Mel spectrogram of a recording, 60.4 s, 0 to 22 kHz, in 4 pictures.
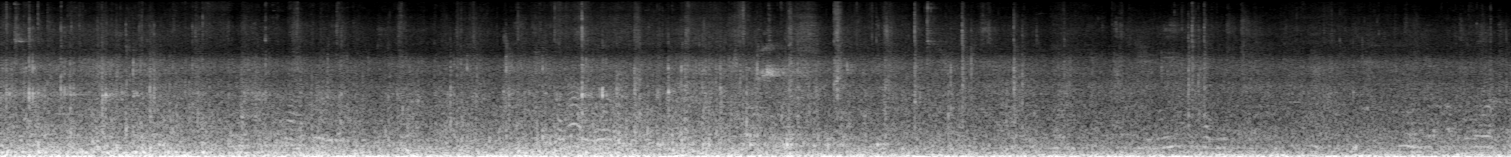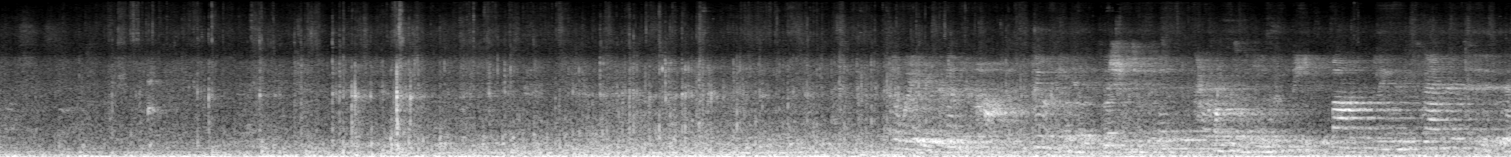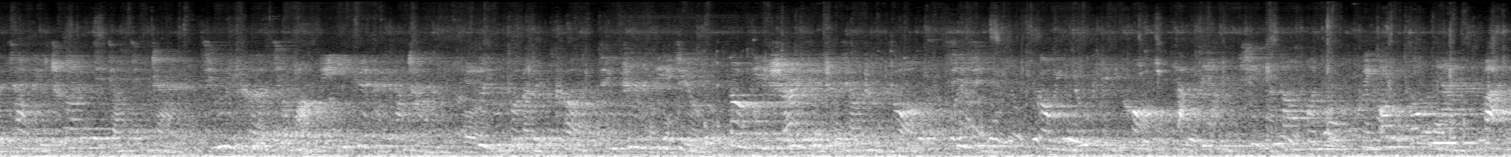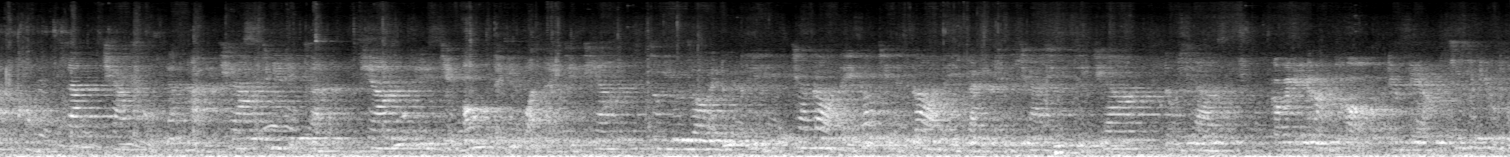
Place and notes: HSR Taoyuan Station, Taiwan - At the station platform
At the station platform, Binaural recordings, Sony PCM D100+ Soundman OKM II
